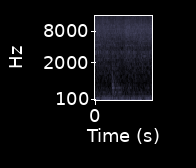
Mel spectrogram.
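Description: Onions fry in a pan, giving a soft, steady sizzle that stays fairly quiet and even throughout, with no voices over it.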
